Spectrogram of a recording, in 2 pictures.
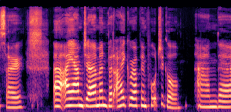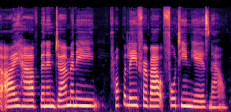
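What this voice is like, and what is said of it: Mixed accent, doesn't sound German. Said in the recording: “My accent deceives me. ... It really does. ... A variety of accents, though.”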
